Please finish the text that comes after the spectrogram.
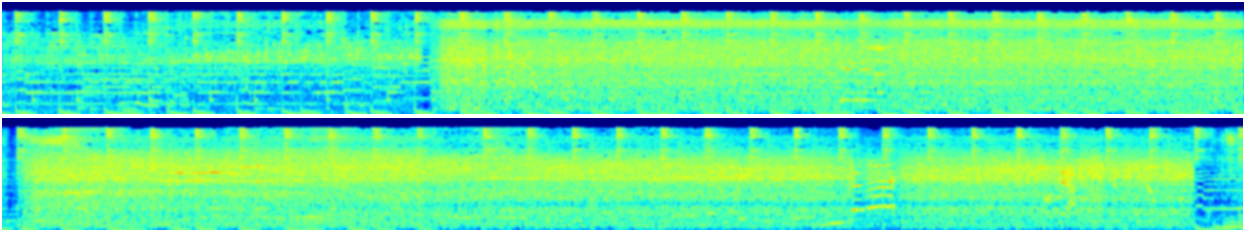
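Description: Steady broadband rushing of water pours out continuously, loud and close, with faint voices now and then beneath the roar.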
